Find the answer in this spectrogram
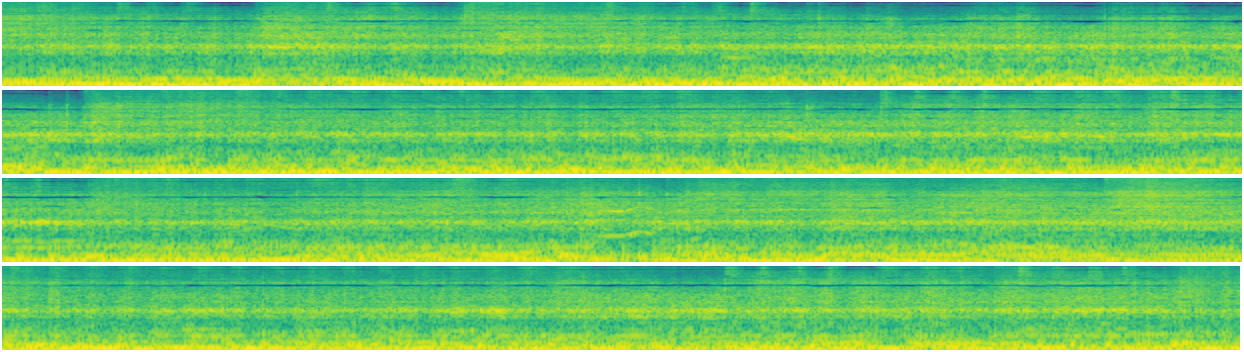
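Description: A slam death metal band playing live: heavily distorted electric guitar, bass and fast drums, loud and dense throughout.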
